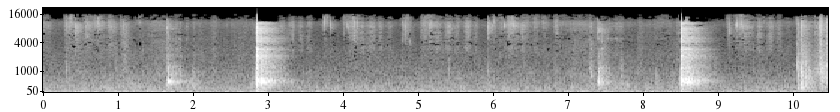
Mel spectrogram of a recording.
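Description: Four short, sharp knocks of kitchen handling on a counter and wooden cutting board, the loudest about three seconds in and another about a second before the end, between faint handling sounds while salt is sprinkled by hand over raw pork fillets.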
